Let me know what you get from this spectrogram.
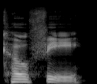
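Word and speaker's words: Ko-fi: about Co Kofi it's it's supposed to rhyme with no fee but because they have a cup of coffee on their logo people think coffee but it's kof fee I don't agree with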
